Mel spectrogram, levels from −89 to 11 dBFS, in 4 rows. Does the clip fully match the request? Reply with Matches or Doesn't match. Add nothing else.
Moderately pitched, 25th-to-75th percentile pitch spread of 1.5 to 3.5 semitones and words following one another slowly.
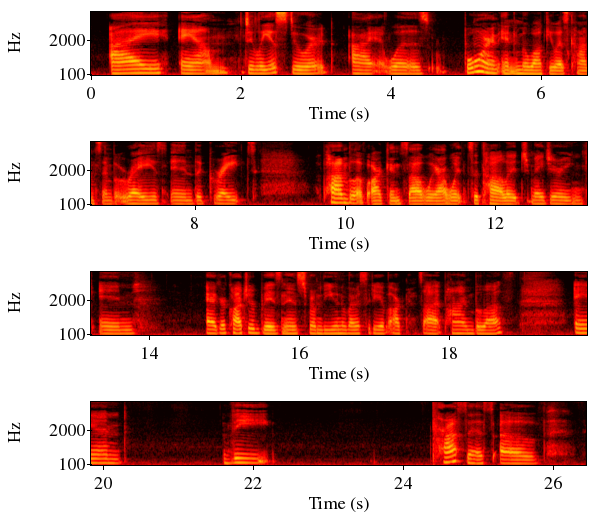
Matches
